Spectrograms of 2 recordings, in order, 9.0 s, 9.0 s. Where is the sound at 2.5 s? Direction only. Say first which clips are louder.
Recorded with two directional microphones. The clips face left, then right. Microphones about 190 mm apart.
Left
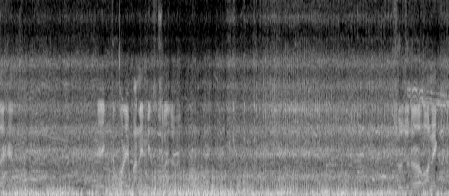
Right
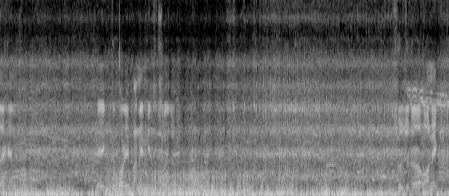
Right 2 dB; 45° right (ahead or behind).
